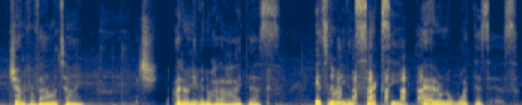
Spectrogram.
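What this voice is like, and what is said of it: Damaged voice after losing it. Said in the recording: “I lost my voice completely. ... he brought my voice back, but this is what it came back to.”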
